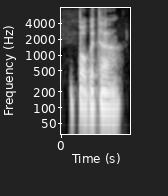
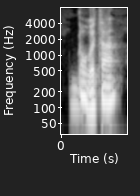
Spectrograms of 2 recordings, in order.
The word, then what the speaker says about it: Bogotá: Y es algo muy típico de los anglófonos esto, como Barcelona, Bogatá con una un consente muy fuerte en vez de Barcelona, Bogotá.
